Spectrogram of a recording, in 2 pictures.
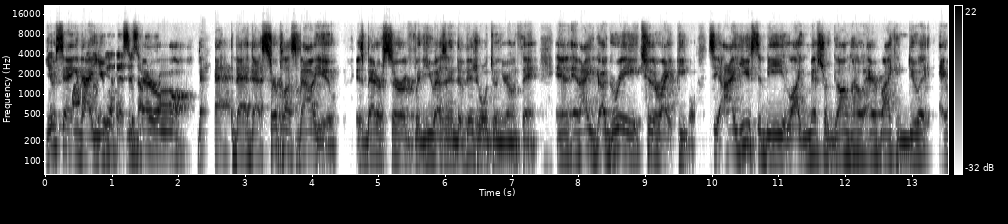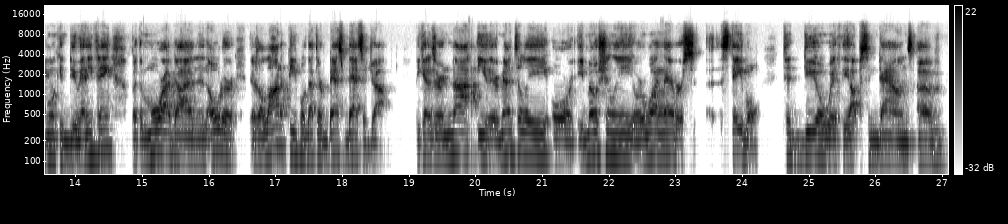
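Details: Adult man with a lifelong severe stutter, worked on intensively, including 12 or 13 days of practice at a speech school, speaking in a podcast conversation: stuttering.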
